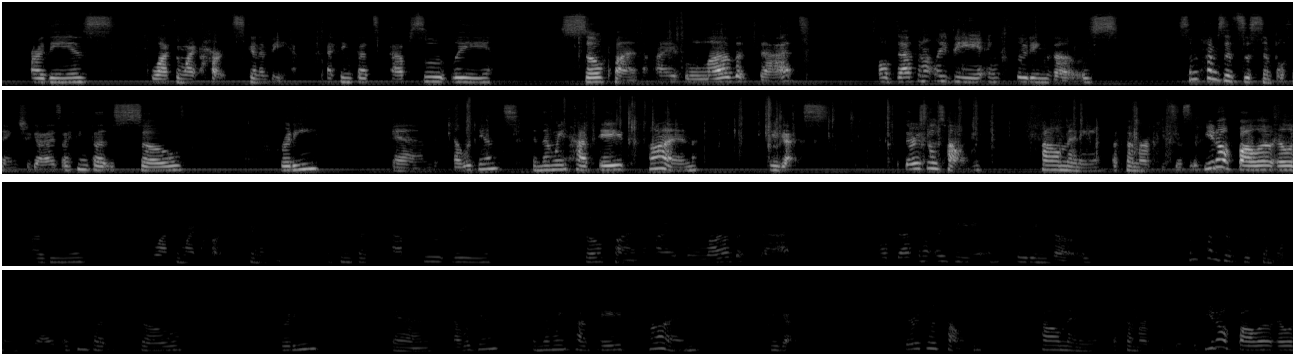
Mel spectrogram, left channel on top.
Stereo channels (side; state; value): right; quieter; 25.9 dB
